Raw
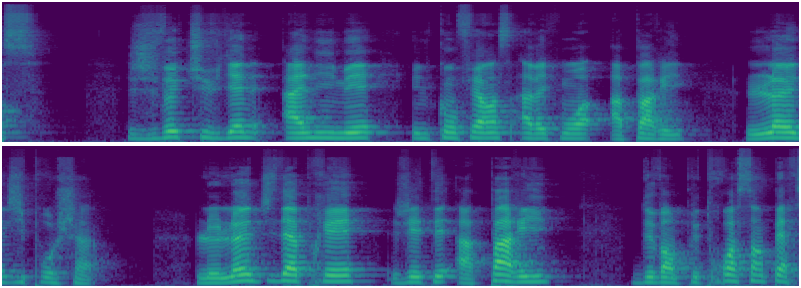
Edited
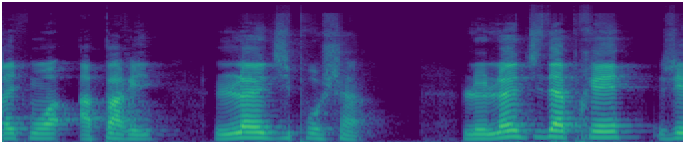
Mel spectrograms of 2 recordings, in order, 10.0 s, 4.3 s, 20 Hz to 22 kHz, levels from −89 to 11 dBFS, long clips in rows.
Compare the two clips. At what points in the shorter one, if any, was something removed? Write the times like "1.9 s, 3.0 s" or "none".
none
